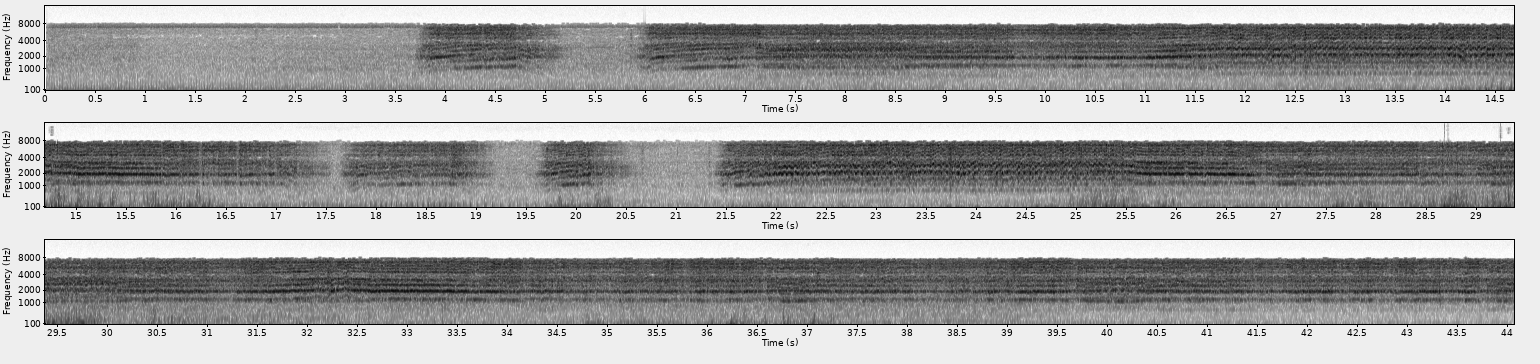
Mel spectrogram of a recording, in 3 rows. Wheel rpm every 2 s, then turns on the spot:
0, 10, 60, 140, 160, 160, 160, 160, 110, 70, 40, 160, 160, 160, 160, 160, 160, 160, 160, 160, 160, 160.
none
